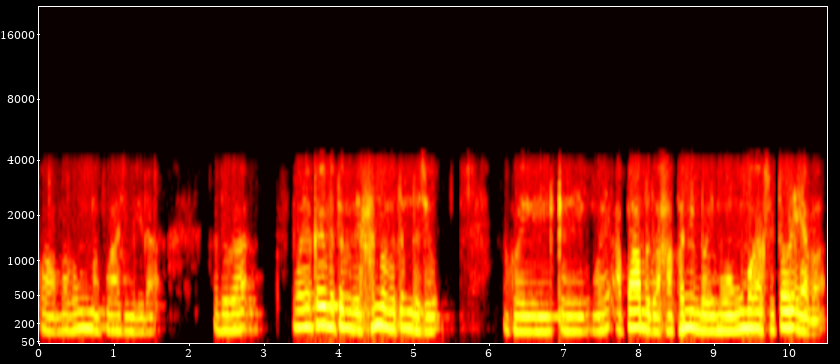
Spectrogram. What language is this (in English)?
Manipuri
